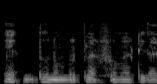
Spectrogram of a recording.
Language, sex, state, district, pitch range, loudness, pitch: Bengali, male, West Bengal, Purulia, 105-110 Hz, -37 LUFS, 110 Hz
